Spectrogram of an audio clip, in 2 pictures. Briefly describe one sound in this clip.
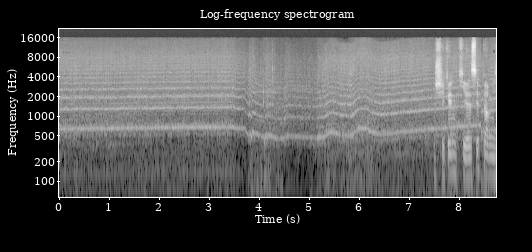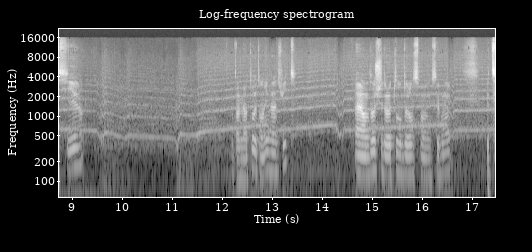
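A racing car engine whines at high revs, dropping in pitch when braking and rising again as it speeds up.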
